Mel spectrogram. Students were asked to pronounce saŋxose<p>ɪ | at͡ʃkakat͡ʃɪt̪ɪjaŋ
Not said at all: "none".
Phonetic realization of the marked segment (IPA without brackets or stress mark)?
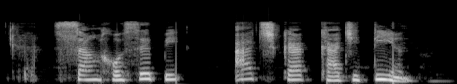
p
